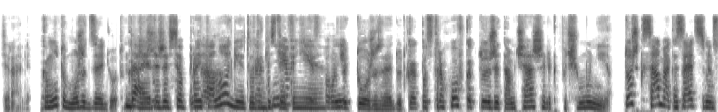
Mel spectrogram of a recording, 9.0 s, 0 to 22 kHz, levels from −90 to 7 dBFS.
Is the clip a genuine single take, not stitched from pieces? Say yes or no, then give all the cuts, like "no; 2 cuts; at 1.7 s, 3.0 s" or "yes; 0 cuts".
no; 3 cuts; at 3.3 s, 4.3 s, 7.0 s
